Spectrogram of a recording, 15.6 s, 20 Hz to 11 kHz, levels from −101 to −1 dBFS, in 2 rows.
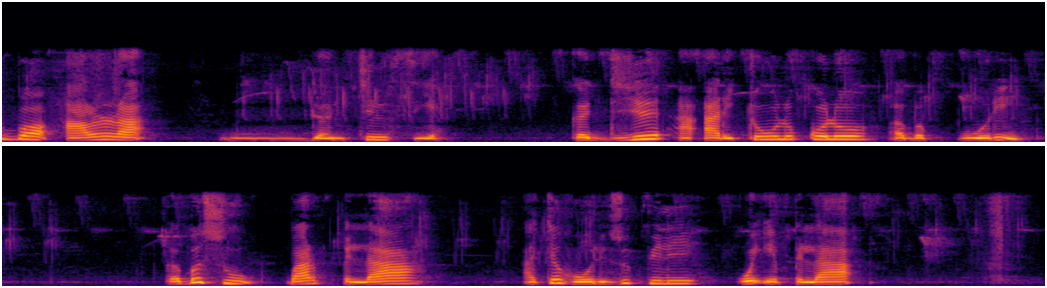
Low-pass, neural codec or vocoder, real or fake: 7.2 kHz; none; real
